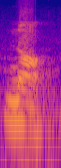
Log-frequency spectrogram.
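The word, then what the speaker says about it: knock: इसी तरीके से यहाँ पे देखिए, एन से पहले क्या है, के है, तो के क्या होगा, साइलेंट होगा। तो क्या हो जाएगा, नॉक।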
